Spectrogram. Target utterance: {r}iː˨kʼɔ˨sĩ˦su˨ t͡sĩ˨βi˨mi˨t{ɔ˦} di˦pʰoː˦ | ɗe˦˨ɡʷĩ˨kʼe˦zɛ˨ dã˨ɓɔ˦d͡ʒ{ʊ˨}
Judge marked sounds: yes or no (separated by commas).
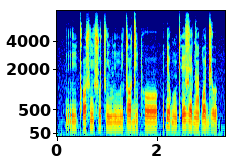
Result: yes, yes, yes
